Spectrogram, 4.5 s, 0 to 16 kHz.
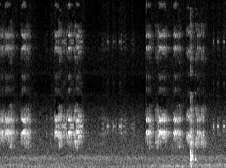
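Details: Japanese tit nestlings on day 17 of nest care, begging for food as the weather turns worse, close to fledging. Bursts of high, hissy, rasping chirps come in four clusters with short silent gaps, and there is one sharp knock near the end.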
